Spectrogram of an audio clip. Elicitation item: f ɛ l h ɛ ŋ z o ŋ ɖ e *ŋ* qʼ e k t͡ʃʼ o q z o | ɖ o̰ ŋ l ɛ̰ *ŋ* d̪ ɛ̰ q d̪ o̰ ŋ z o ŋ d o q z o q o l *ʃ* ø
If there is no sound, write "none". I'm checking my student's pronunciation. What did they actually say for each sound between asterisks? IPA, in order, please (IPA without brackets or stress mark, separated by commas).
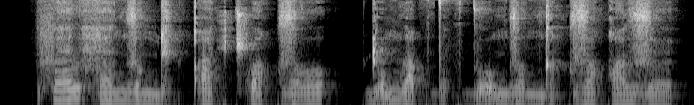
k, q, z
